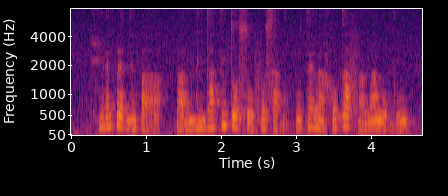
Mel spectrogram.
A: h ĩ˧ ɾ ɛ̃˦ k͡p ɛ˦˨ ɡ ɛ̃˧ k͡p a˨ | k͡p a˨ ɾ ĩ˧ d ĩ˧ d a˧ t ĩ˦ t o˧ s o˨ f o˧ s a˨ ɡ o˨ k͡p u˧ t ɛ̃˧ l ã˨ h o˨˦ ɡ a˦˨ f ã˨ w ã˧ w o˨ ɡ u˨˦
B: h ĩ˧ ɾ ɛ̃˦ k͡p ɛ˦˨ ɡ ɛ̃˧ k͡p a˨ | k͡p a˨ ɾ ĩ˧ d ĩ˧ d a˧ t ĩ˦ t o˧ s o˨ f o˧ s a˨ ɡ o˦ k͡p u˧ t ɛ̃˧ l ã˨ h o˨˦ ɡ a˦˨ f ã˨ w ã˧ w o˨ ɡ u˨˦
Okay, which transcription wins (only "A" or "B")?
A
